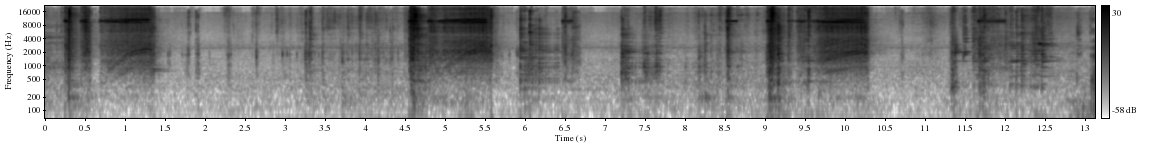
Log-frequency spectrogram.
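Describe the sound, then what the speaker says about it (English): Power tool removing 10mm shield bolts from a Buick Encore wheel hub, with several short loud bursts of buzzing rattle separated by pauses and light metallic clinks, close and with no talk. "Take these bolts out."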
